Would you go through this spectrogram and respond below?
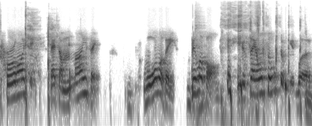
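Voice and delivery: big, long-vowelled Australian accent; broad Australian. Shown as a demonstration. Showing off silly Australian words, exaggerated Australian accent. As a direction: lean into a playful broad Australian. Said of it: "then it becomes Australian".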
